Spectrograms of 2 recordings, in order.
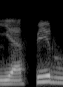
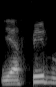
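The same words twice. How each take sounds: Both takes have the same delivery.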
